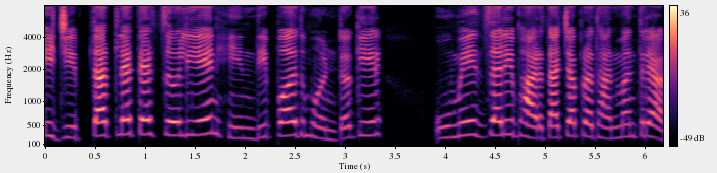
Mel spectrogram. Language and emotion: Goan Konkani, happy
